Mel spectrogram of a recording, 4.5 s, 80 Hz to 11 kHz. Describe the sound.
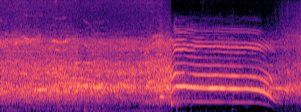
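Stadium crowd noise from the 1976 European Championship, as Panenka's penalty goes in, a dense roar for a few seconds before a long, sustained shouted voice rises over it and tails off with falling pitch.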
